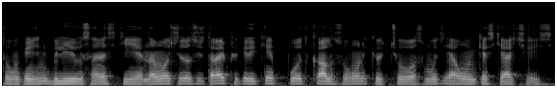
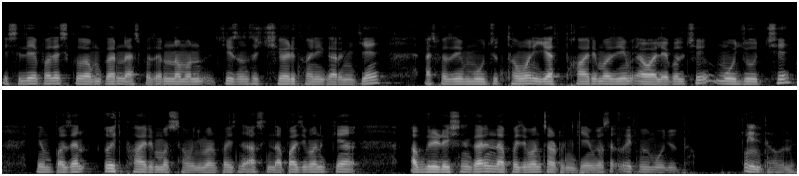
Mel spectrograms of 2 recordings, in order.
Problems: none marked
